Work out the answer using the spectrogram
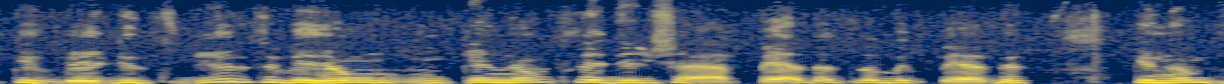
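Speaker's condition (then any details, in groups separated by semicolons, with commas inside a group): Paralysis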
